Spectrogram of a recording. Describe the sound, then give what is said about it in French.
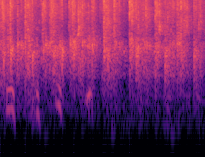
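Audience applause during a standing ovation, dense continuous clapping with a steady crackle of many hands, fairly loud and sustained throughout without pause. “N'attendons pas pour faire une standing ovation”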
